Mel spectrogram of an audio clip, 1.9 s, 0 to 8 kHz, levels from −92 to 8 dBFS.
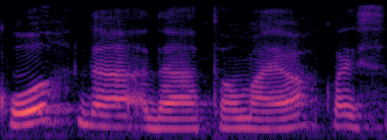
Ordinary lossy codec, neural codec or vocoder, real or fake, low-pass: none; vocoder, 22.05 kHz, 80 mel bands, Vocos; fake; 7.2 kHz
